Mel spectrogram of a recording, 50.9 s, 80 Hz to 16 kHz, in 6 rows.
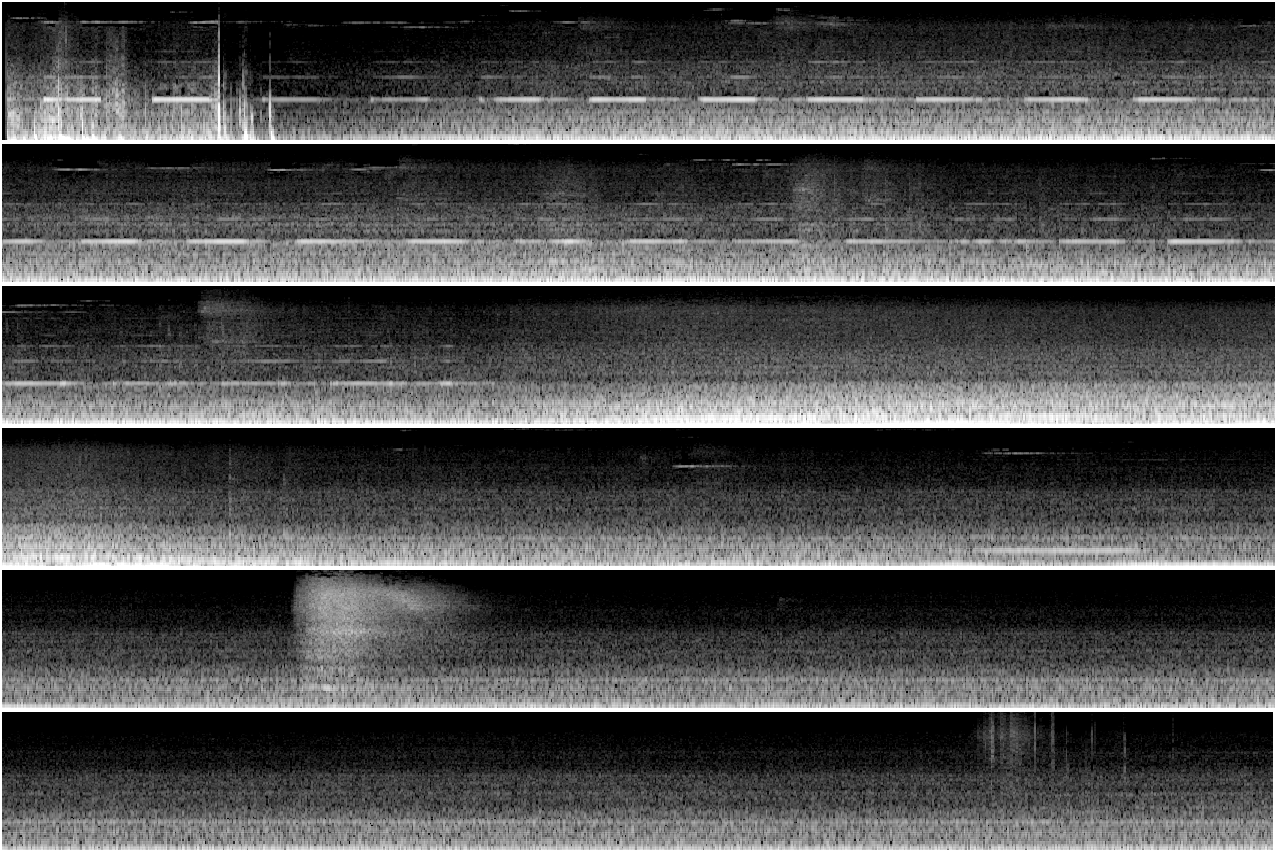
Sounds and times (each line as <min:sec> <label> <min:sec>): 0:00.0 traffic 0:50.9
0:00.0 Truck Backing Up 0:50.9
